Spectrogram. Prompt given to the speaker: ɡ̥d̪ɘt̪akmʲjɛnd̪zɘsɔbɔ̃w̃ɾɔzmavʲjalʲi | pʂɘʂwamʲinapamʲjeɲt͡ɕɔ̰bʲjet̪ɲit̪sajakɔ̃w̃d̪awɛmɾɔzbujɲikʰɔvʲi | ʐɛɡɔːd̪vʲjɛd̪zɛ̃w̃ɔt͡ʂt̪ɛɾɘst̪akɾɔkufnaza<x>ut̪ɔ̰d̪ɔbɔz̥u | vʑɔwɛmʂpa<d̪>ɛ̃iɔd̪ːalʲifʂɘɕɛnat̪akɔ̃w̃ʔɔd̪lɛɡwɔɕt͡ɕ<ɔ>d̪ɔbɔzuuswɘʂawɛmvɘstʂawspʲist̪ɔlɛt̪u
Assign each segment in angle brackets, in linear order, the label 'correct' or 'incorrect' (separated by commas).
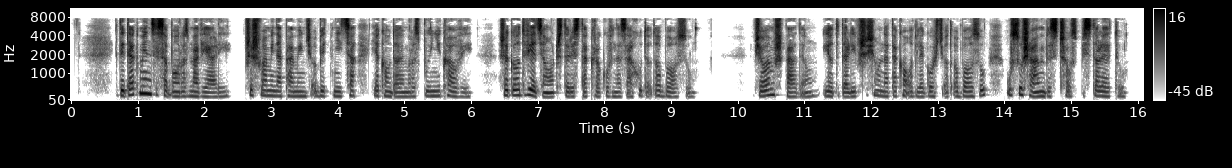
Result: correct, correct, correct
